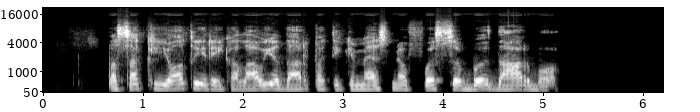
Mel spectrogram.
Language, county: Lithuanian, Vilnius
